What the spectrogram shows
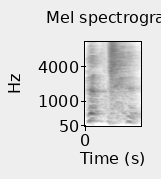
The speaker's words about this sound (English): bless you.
